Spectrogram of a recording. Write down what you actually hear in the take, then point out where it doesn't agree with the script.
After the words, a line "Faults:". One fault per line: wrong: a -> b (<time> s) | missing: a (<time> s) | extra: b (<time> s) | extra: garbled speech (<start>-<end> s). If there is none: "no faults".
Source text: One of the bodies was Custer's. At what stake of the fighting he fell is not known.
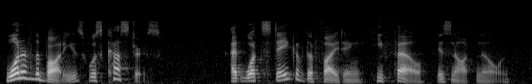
One of the bodies was Custer's. At what stake of the fighting he fell is not known.
Faults:
no faults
